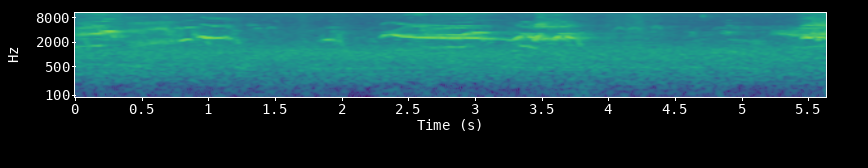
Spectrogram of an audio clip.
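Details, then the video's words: A Eurasian coot family in the wild gives thin, high squeaky calls and one drawn-out whistled note, scattered irregularly over a steady background hiss. "Eurasian coot family in the wild"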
